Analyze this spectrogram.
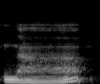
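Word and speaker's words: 哪: Now, if you put a ko there, it means na. Okay, and that's third tone.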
